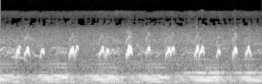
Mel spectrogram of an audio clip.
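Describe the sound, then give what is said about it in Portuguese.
A colourful bird that visits Portugal in the warmer months, from April to August or early September, before migrating back to Africa, calls over and over, short rolling chirps in quick, uneven bursts, as if several birds call together, with a low steady hum underneath and no talking. “É das aves mais coloridas que podemos avistar no nosso território.”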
